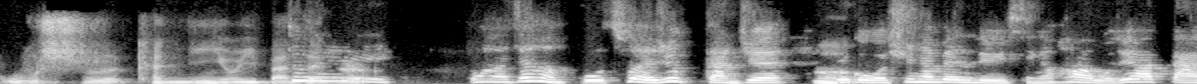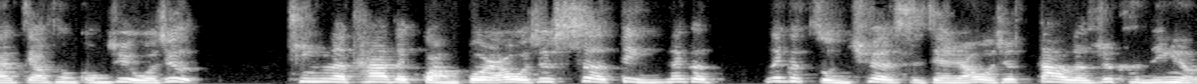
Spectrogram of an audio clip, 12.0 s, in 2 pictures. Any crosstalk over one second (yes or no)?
no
